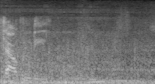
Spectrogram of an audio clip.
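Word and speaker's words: Tau Boötis: I actually said it right. It is tow booty.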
